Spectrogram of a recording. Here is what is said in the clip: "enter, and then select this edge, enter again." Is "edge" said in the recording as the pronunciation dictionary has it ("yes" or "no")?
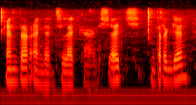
no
